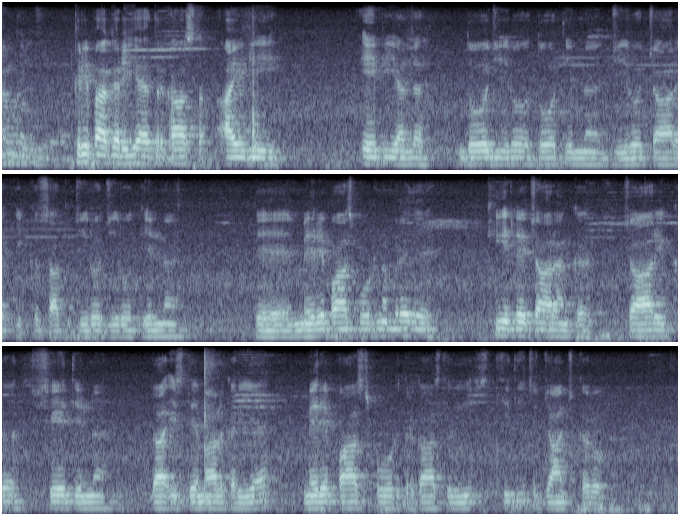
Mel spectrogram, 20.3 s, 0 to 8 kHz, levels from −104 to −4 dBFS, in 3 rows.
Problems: constant background noise, echo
